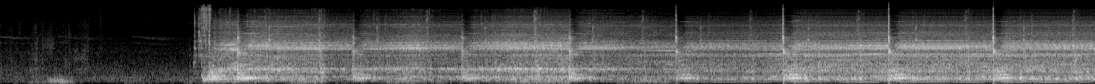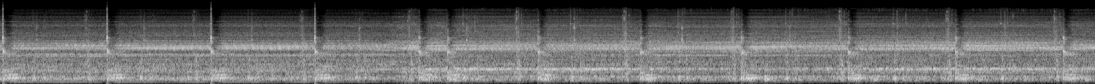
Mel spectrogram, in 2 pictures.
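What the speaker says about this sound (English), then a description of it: "I got it set up in my big old antiquated hydraulic press here" An old electric hydraulic press presses the plunger out of a Ruston Hornsby 7XHR injection pump. A loud motor starts abruptly and runs as a steady close hum with a regular ticking pulse throughout.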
